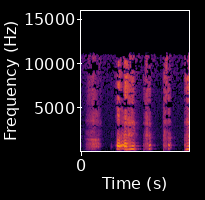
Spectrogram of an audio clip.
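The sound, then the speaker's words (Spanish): Pinocchio, the wooden puppet, is voiced crying alone at home. Five whimpering, wailing sobs come in uneven bursts, with short silent gaps between them. “Al llegar a casa, Pinocho descubrió que Gepeto no se encontraba y empezó a sentirse tan solo que rompió a llorar.”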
